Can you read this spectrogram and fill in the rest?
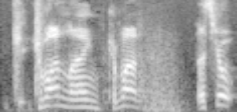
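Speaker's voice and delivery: high, loud urging call; calling a dog. Acted. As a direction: coax the dog to hurry after you. Player calls the dog along.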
